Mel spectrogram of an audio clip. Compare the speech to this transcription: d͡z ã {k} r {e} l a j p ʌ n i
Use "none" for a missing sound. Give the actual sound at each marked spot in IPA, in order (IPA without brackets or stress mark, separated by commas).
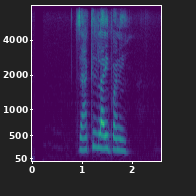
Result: k, i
